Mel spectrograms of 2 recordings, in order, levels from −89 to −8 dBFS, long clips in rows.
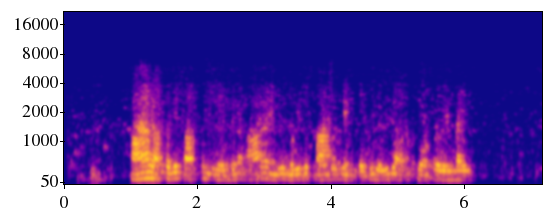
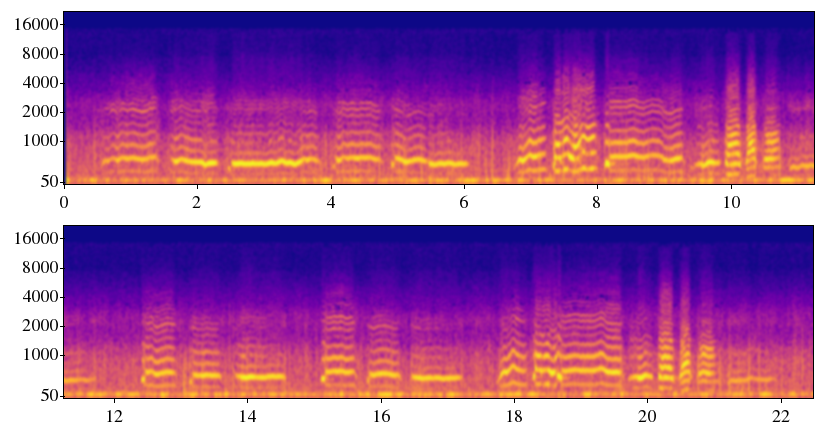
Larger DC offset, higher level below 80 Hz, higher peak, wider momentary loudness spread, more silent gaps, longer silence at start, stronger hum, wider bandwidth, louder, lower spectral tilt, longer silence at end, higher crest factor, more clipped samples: neither; second, -66 dBFS vs -36 dBFS; second, -4 dBFS vs 0 dBFS; about the same, 11 LU vs 12 LU; neither; first, 0.4 s vs 0.05 s; neither; about the same, 6 kHz vs 5.8 kHz; second, -23 LUFS vs -15 LUFS; about the same, -10 dB/octave vs -9 dB/octave; first, 1.1 s vs 0 s; first, 20 dB vs 14 dB; neither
